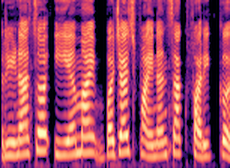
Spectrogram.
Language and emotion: Goan Konkani, neutral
